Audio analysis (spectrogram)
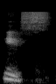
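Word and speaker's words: ich: যেমন দেখেন ইস, মিলস, এটা হচ্ছে গিয়ে আই এর পরে, এখানে হচ্ছে এল এর পরে।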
